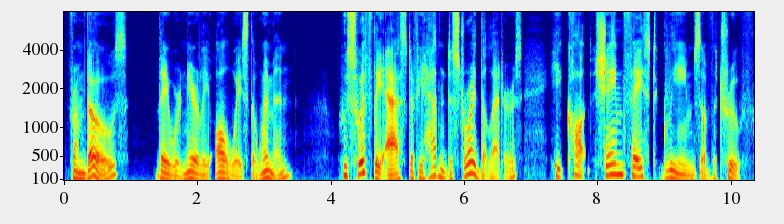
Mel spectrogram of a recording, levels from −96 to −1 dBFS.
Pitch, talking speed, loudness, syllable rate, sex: 115 Hz, 135 wpm, -21 LUFS, 4.2 syllables/s, male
